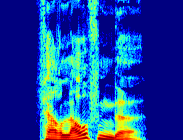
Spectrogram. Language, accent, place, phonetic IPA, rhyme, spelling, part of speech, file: German, Germany, Berlin, [fɛɐ̯ˈlaʊ̯fn̩də], -aʊ̯fn̩də, verlaufende, adjective, De-verlaufende.ogg
- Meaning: inflection of verlaufend: 1. strong/mixed nominative/accusative feminine singular 2. strong nominative/accusative plural 3. weak nominative all-gender singular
